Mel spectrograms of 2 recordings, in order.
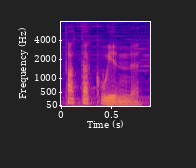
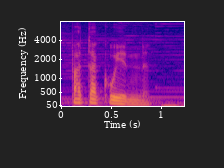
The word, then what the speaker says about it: Patakwin: The native word for sacred sound is pronounced Patakwin. Patakwin.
